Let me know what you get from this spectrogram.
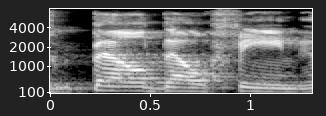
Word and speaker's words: Belle Delphine: I thought I was going to introduce Belle Delphine is how you say her name, sir.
